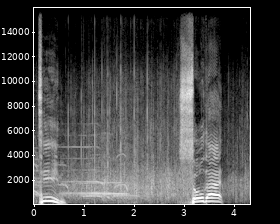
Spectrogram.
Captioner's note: everyone cheering and applauding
